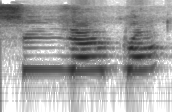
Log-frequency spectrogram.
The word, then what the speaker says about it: Sierra: I know it's not her, but I have to say it's Sierra. Because it rhymes with Kiera.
